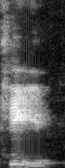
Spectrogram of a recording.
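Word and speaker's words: quay: Americans but they're two they're two totally different things though pronounce the same way K why is a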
